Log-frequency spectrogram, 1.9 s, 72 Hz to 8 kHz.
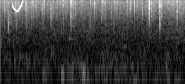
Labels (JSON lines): {"label": "biophony, dolphin", "recorder": "SoundTrap 500"}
